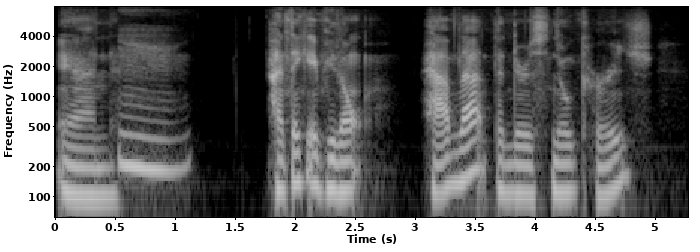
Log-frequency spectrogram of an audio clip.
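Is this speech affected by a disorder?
Yes: cleft palate; many surgeries and medical care in childhood.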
